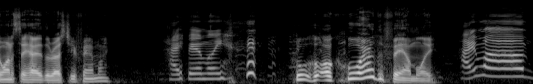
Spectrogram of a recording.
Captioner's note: laughing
